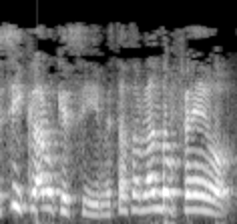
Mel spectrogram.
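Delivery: high-pitched acted complaint; offended insistence. Offended partner answers the denial, insistent protest.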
